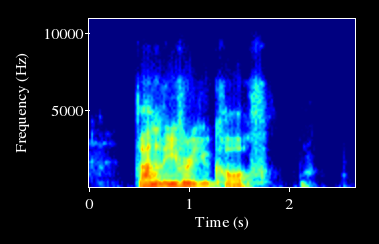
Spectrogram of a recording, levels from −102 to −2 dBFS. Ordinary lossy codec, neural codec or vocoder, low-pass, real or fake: Opus, 32 kbps; codec, 16 kHz, 4.8 kbps, FACodec; 7.2 kHz; fake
